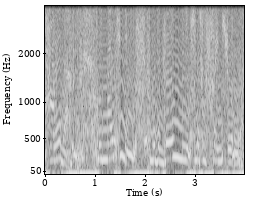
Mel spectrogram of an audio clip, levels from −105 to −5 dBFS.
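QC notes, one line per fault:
Throughout: companded audio read as linear. The mu-law speech bytes are played as plain linear 8-bit samples with no expansion, so each sign change swings across roughly half the output range. Quiet passages come out as loud as peaks, giving harsh buzzy distortion and heavy noise in pauses.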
